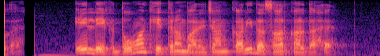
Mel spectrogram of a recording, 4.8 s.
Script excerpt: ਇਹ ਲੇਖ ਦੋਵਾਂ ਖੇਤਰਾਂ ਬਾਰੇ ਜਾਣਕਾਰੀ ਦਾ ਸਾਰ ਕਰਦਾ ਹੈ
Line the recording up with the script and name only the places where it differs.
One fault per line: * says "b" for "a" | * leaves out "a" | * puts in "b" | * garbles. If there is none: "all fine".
all fine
